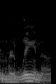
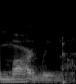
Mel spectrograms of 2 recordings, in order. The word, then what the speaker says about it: Merino: His name's Joey Merino, not Joey Marino.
